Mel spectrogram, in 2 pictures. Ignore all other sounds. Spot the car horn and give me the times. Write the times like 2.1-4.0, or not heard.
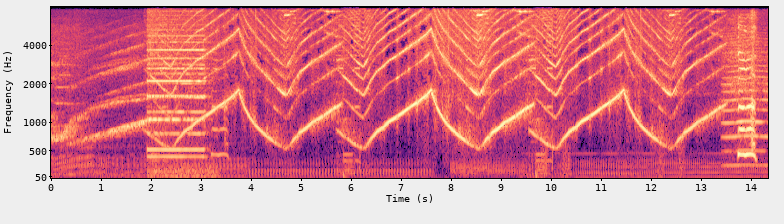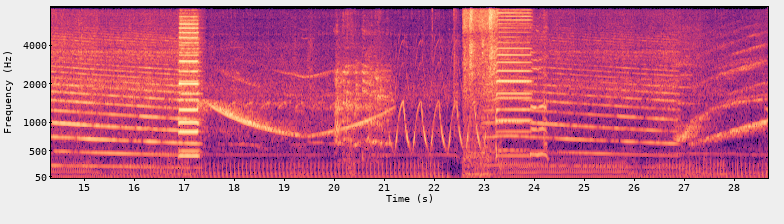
1.9-3.5, 16.9-17.4, 22.6-24.0.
